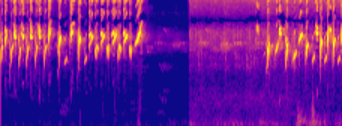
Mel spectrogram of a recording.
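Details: Algerian European goldfinch, living free, sings a fast string of high twitters and buzzy notes, stops briefly, then restarts over a low rumbling background noise.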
